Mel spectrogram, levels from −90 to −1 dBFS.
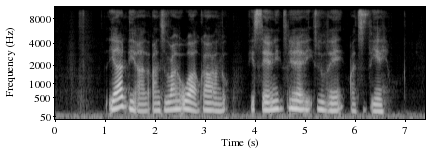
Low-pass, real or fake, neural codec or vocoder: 9.9 kHz; fake; autoencoder, 22.05 kHz, a latent of 192 numbers a frame, VITS, trained on many speakers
